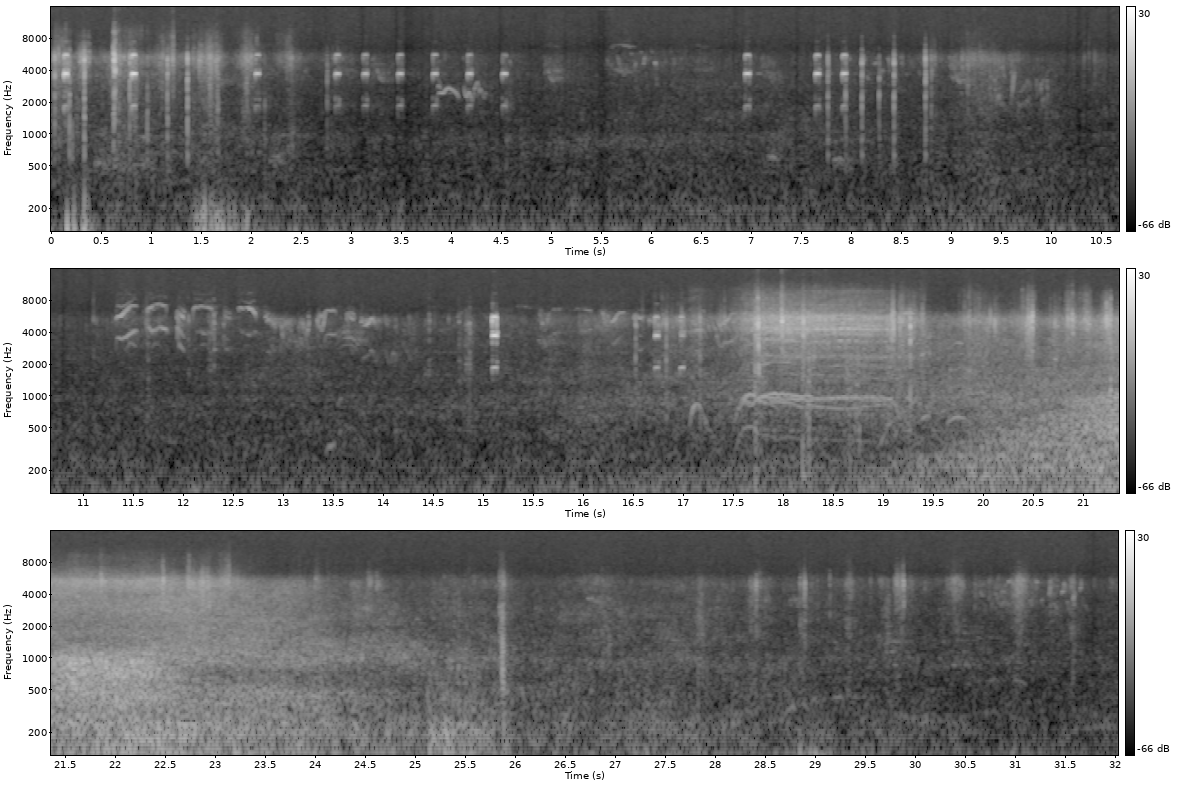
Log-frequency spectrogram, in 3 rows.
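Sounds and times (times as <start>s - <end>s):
wind on microphone: 1.4s - 2.2s
birds chirping: 11.3s - 20.0s.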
